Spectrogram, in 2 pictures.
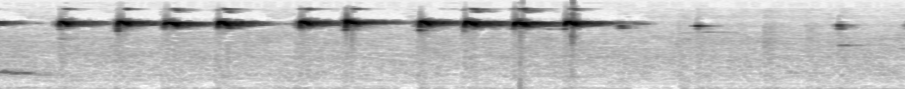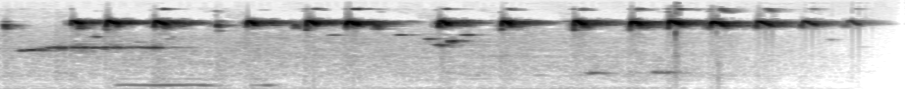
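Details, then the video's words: Small flowerpecker, found in village areas with many mango trees, calling loudly: a very high, thin 'cit cit' series of sharp ticking notes repeated about four per second in two bursts, with a brief lower whistle between. "Burung Kemade Gacor Cit Cit"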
